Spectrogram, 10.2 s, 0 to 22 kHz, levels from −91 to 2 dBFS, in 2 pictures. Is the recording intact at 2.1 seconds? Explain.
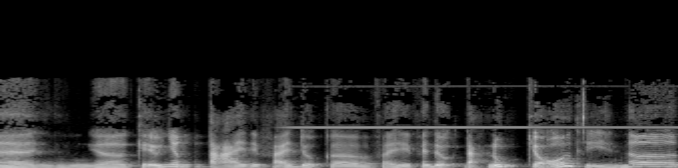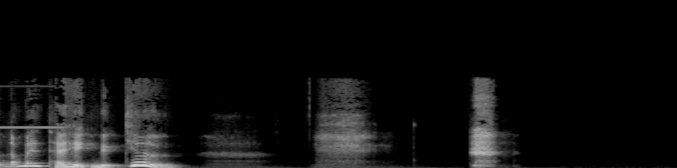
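No. At 2.1 s the speech carries a feedback whistle, which runs from 2.03 s to 5.67 s: a thin tone at one pitch, 5.4 kHz, roughly 20 dB below the speech. It is likely caused by the loudspeaker-to-microphone loop sitting just at the edge of feedback, so one frequency keeps ringing without building up. Unlike a fixed interfering tone or mains hum, it sits high and swells and fades slowly in level rather than holding perfectly constant.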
